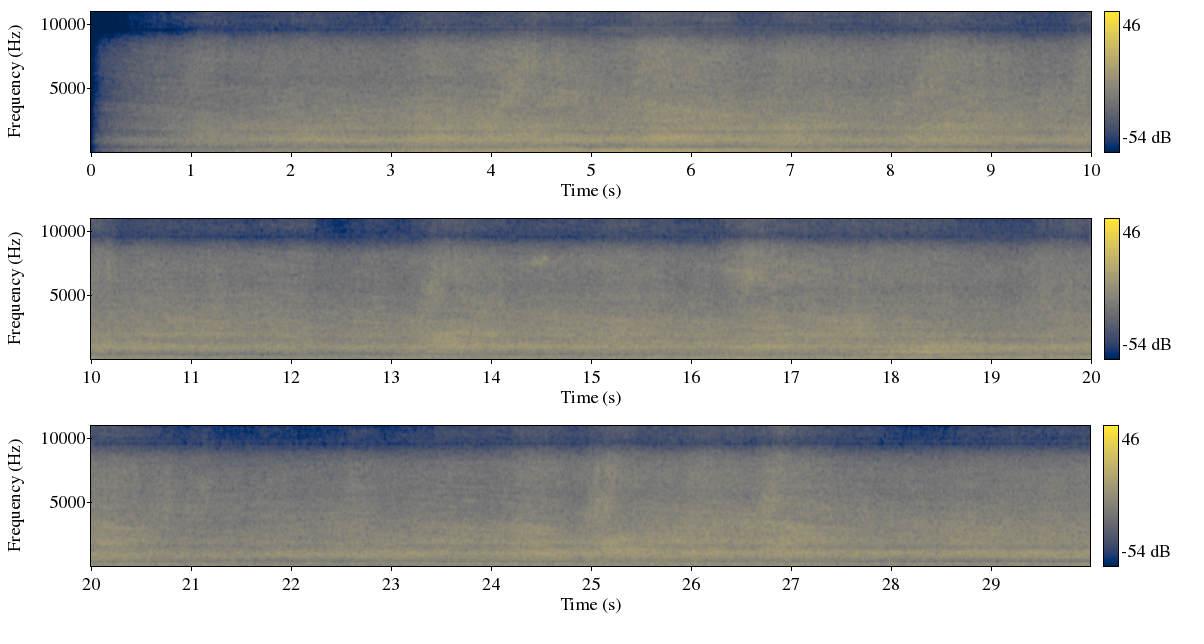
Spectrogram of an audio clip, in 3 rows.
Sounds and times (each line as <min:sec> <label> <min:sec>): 0:00.0 cars passing beneath a bridge/viaduct 0:29.9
